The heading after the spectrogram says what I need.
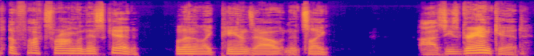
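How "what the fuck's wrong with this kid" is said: plain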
